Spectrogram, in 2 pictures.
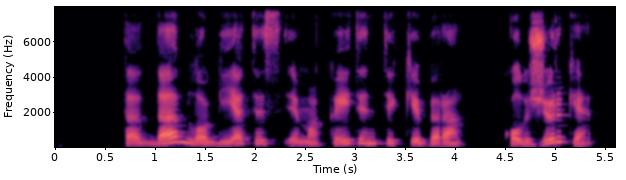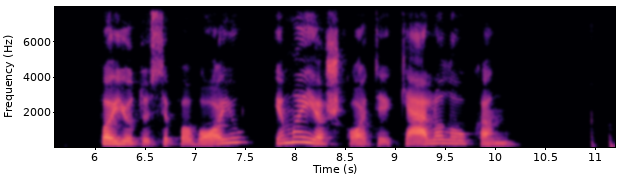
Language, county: Lithuanian, Utena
